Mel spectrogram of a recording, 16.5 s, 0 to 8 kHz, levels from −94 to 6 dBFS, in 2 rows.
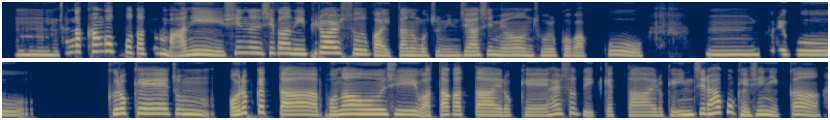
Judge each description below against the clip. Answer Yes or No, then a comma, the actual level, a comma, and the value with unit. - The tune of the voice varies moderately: Yes, average, 4.7 semitones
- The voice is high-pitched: Yes, high, 210 Hz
